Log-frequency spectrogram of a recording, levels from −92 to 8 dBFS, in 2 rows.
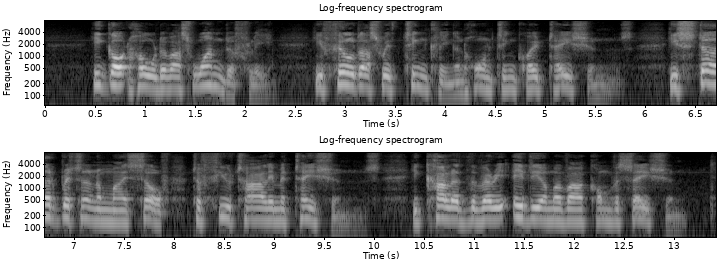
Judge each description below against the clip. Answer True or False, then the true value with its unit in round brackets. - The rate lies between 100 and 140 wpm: True (135 wpm)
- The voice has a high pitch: False (155 Hz)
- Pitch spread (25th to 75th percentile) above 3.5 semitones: False (3.0 semitones)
